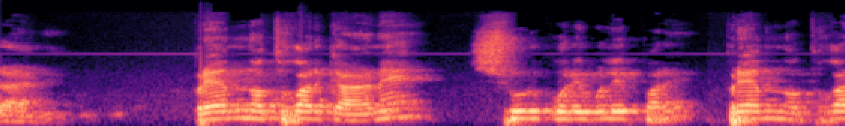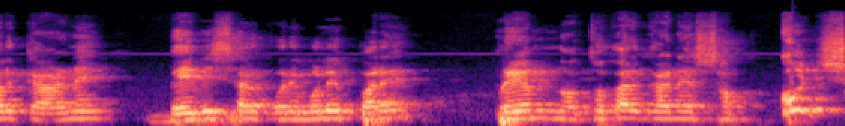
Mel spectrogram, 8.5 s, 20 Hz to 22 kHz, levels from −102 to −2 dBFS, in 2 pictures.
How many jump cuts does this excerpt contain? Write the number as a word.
one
